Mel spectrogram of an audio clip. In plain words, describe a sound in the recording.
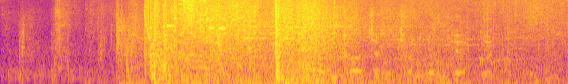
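An energy blast bursts with a loud whoosh.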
